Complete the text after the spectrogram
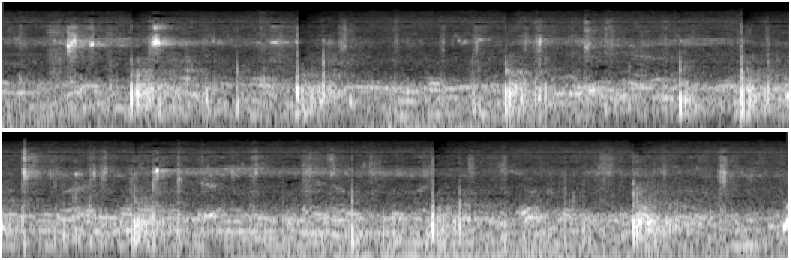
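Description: A tennis ball is struck back and forth with sharp pops of a racket.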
